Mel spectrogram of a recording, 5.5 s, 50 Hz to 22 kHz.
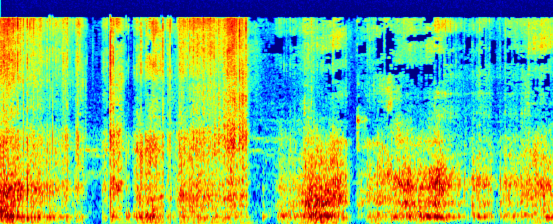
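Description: Long press-on nails scratch intensely across a black foam windscreen on a large condenser microphone. The result is a dense, rough, low-heavy rustle with a growl-like drone around 180 Hz that surges and dips in bursts, briefly dropping out near 1 and 3.5 seconds.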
